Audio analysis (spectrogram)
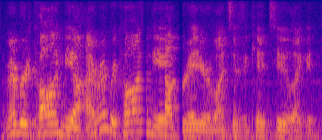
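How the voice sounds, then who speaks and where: A man's voice: on the high side, fast talker. A man hosting a livestream, telling rambling stories in a loose, self-mocking way with lots of "like". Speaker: livestream host. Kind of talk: casual stream chat, storytelling. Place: at his desk at home. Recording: echoey room, faint background hum.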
